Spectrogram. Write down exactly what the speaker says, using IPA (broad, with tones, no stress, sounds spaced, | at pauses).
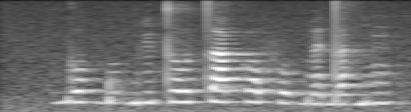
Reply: ɡ o˨ ɡ͡b o˨ ɡ͡b ĩ˨ t o˧ t a˦ k ɔ˧ f o˨ b ɛ˨ d a˨ ɡ͡b ũ˧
